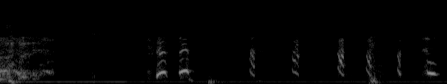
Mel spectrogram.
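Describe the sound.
A man coughing heavily: many short, harsh, throaty bursts in an uneven rapid string, some with a raspy voiced edge, standing out loudly against a quiet background.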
